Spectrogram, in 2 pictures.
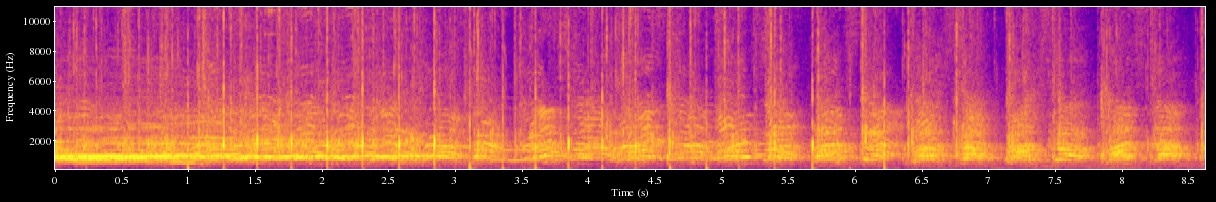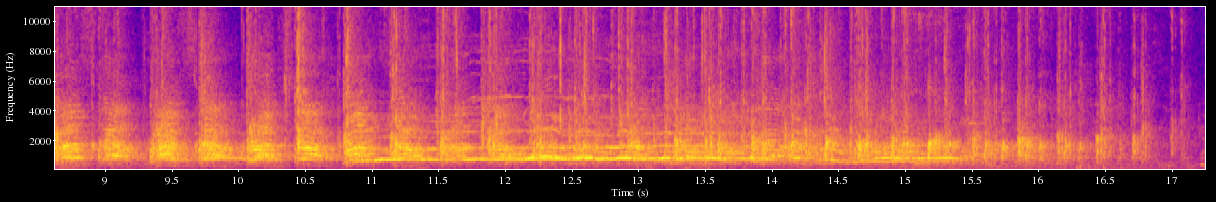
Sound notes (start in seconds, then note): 0.2 cheers and Applause; 3.8 chanting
